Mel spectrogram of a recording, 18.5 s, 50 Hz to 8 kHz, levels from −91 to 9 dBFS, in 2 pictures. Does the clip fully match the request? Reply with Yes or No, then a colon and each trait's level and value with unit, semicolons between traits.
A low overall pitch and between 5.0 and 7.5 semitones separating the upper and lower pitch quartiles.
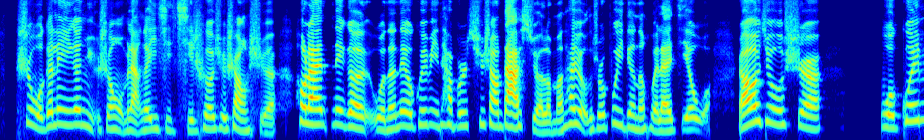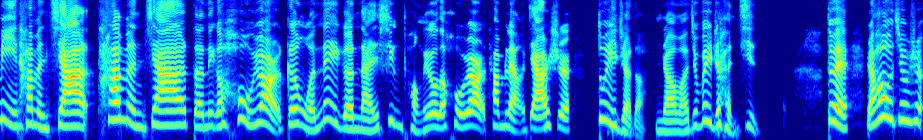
No: very high, 260 Hz; wide, 5.6 semitones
